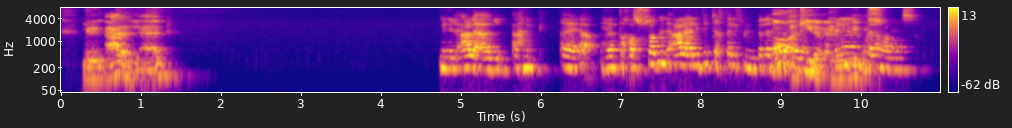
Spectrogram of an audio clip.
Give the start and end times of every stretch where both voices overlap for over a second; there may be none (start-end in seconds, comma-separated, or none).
8.9-10.2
